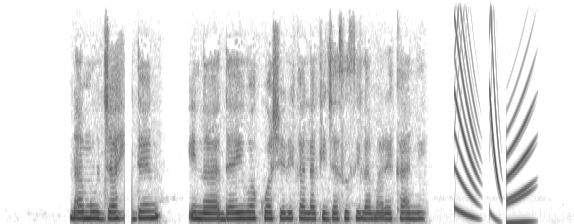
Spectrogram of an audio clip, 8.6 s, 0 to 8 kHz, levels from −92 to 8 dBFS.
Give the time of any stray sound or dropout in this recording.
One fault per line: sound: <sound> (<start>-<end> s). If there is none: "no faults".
sound: dropout (1.9-2.0 s)
sound: chirp (6.8-8.1 s)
